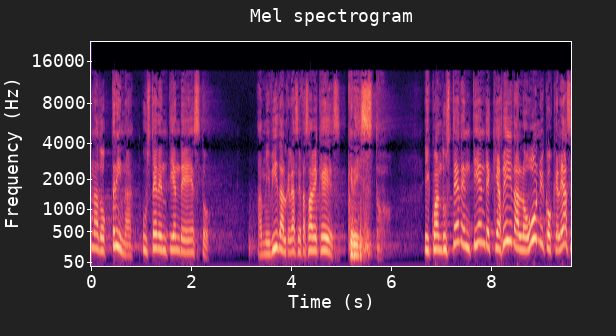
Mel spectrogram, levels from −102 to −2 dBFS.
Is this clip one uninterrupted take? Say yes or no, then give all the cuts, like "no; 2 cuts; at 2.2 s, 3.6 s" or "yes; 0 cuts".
no; 6 cuts; at 1.0 s, 3.3 s, 3.9 s, 4.2 s, 5.1 s, 8.2 s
